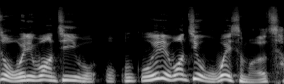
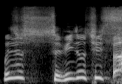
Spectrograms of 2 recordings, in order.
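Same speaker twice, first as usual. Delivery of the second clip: laughing; 9 semitones higher than usual. Real, not acted. Jokingly damns Aquarius exes.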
